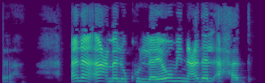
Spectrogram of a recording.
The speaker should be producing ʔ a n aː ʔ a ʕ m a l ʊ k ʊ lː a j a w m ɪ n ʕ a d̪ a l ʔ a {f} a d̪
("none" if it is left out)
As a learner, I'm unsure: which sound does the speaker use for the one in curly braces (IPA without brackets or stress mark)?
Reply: ħ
